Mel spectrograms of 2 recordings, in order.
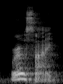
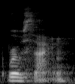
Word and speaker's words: Rosine: Okay, you have to commit to a pronunciation of the name. I'm going to say Brandy. Okay. Yeah. Well, I mean... It's Rosine. Rosine.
